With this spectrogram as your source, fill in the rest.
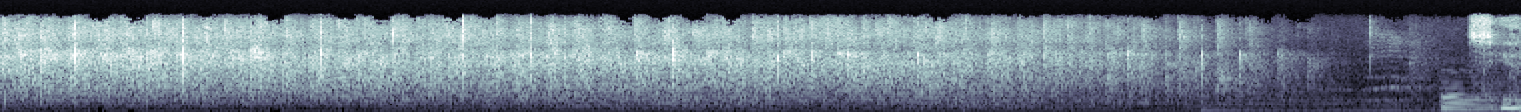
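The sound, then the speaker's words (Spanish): A church crowd applauds a minister in a dense, steady burst of clapping that carries on for about twelve seconds before thinning out and fading, just as music starts up at the very end. “Dale un aplauso”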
